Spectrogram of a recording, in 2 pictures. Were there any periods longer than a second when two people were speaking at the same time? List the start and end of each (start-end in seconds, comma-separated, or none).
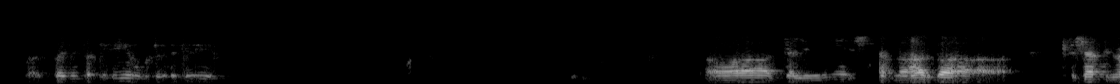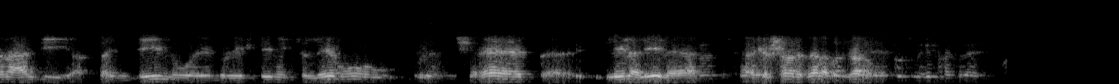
18.0-20.0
